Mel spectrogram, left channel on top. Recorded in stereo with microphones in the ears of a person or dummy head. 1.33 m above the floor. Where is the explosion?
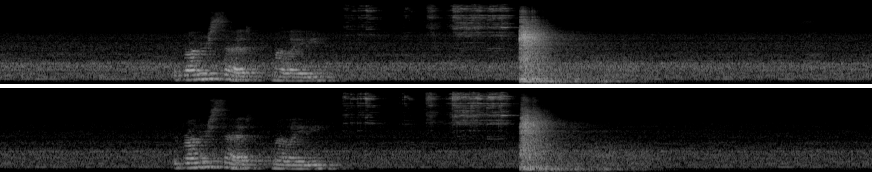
55° left (ahead or behind), 1.7 m.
